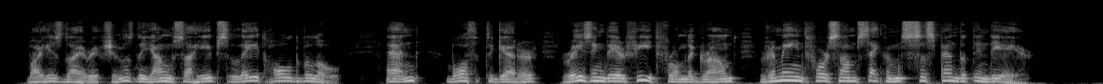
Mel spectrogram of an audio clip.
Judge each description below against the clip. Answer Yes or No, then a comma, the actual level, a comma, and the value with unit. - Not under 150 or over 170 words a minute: No, average, 140 wpm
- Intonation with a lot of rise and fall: No, average, 4.1 semitones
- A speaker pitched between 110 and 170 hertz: Yes, medium, 140 Hz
